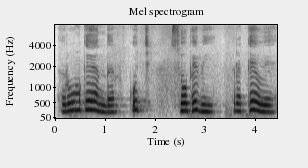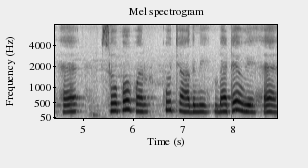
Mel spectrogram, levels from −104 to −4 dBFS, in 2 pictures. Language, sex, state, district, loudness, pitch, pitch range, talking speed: Hindi, male, Uttar Pradesh, Saharanpur, -15 LUFS, 225 Hz, 215-260 Hz, 110 wpm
